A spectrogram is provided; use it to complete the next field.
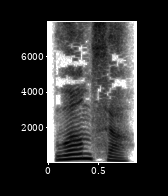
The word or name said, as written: ವಾಂಶ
